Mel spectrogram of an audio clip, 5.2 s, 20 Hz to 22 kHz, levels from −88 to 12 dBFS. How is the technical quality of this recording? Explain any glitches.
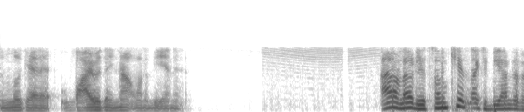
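The recording has clear technical problems. A faint computer buzz runs throughout, the whole clip is plainly coloured by a low-rate speech codec, and the speech breaks up twice.

Computer activity noise is present from start to finish. It is a buzzing, chirping texture with a pulse rate of around 200 Hz. It sits well below the speech, at roughly 35 dB down. The computer's changing load disturbs the ground shared with the audio circuit. That is why the buzz tracks the machine's activity rather than the speech.

The G.729 codec damage is plainly audible throughout. Nothing above 4 kHz survives, so the speech sounds narrow and muffled. It also has a rough, slightly synthetic edge. The codec rebuilds speech from a vocal tract filter, a pitch predictor and a few pulses per frame. It does not carry the actual waveform. This fits an 8 kbit/s G.729 stream. 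The background buzz may also warble, because the codec models it as speech.

VoIP packet loss concealed by the speech codec occurs twice. The first break is from 1.77 to 1.85 s, and the second is from 4.64 to 4.79 s. Each covers about 60 ms of missing audio, which suggests two lost packets each time. The decoder fills each gap by repeating its last pitch and filter with falling gain. The speech smears into a fading buzzy tone or coloured noise. It stays weak briefly after packets resume.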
